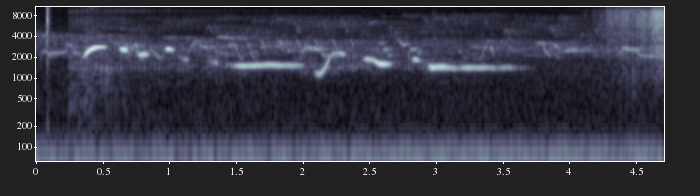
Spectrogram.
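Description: Birds chirping and whistling: quick rising and falling chirps mixed with a few longer held whistled notes, fading out about three-quarters of the way through.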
